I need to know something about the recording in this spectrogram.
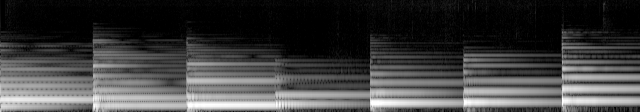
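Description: Piano sound played on a keyboard: seven single notes, A, B, C, D, E, F and G, struck one at a time about a second apart in a rising step-by-step line, each ringing and fading until the next.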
